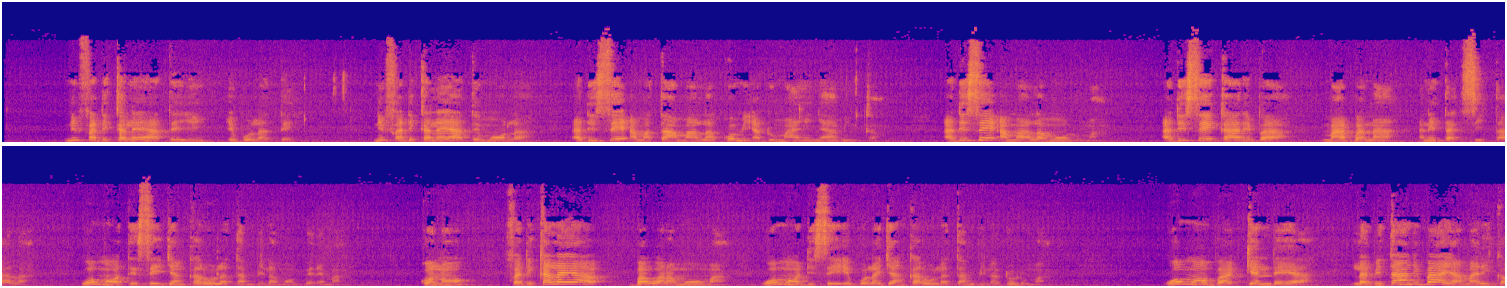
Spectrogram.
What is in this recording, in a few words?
malinke; ebola; radio-spots; vhf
